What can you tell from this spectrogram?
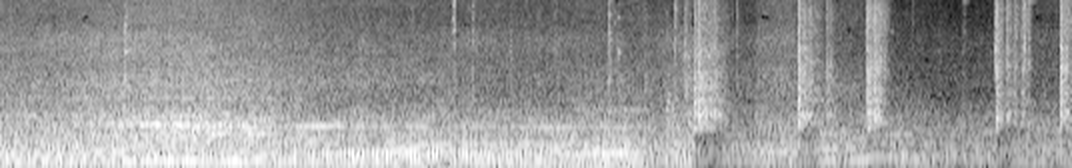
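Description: An engine running steadily, which cuts out about five seconds in, followed by four or five sharp, separate knocks, like blows on metal.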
